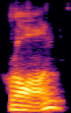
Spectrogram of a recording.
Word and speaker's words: wrong: knight no and similarly when you see wr w is gone you just say right wrong answer answer american answer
